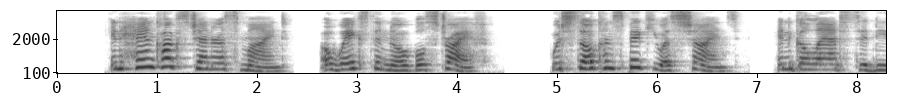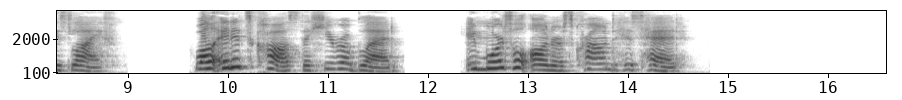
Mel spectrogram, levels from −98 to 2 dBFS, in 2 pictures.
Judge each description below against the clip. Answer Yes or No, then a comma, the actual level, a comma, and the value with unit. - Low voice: No, very high, 260 Hz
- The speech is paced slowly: Yes, slow, 100 wpm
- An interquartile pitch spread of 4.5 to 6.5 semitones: Yes, wide, 5.4 semitones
